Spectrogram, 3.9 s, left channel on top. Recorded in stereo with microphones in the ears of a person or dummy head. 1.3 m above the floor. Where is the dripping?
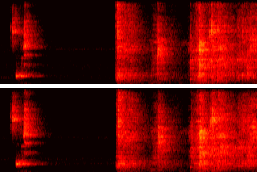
5° left (ahead or behind), 1.7 m.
